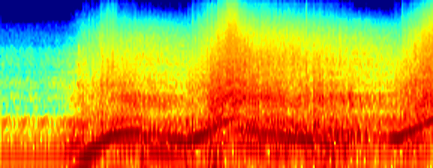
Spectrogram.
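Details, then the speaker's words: Supercharged Ford GT after repair, throttle blips: clean supercharger whine rising and falling with each blip over a strong exhaust note; normal supercharger whine. "Yeah. And right here is where you hear the supercharger."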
